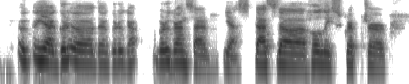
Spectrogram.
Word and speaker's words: Guru Granth Sahib: Guru Granth Sahib is the scripture. Guru Granth Sahib.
